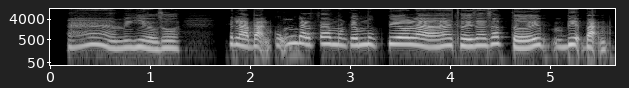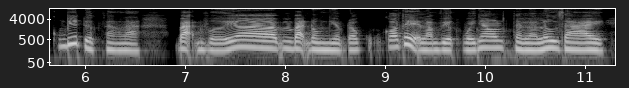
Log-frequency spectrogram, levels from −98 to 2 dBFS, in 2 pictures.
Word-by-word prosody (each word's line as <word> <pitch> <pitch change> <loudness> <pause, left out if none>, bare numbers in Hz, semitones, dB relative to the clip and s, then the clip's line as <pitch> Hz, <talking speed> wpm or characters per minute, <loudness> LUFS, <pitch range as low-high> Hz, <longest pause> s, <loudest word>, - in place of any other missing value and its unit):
À, 265 +1 -4
mình 230 +1 -3
hiểu 230 -4 -1
rồi. 225 +2 -2 0.5
Thế - - -3
là 275 -4 +4
bạn 260 +1 +1
cũng 325 +6 -3
đặt 330 -4 +1
ra 330 0 +3
một 305 -1 -2
cái 290 0 +2
mục 305 -1 -2
tiêu 320 -1 +4
là 265 -5 +4
ha, 280 +2 +1
thời 275 -2 +2
gian 285 +1 0
sắp 330 +1 -1
tới 240 +3 +4
biết 265 +2 -2
bạn 235 -6 +3
cũng 260 - -9
biết 330 +3 +1
được 210 -6 -4
rằng 180 -3 -5
là 170 -2 -5 0.4
bạn 205 -2 +1
với, 180 +2 -2
à, 230 -3 +4
bạn 210 0 0
đồng 190 -2 -1
nghiệp 180 -2 -2
đó 185 -1 -3
cũng 185 - -24
có 240 0 0
thể 290 +1 +2
làm 180 0 -2
việc 180 -2 -1
với 180 -1 -1
nhau 230 +1 0
thật 200 - 0
là 180 0 0
lâu 220 +4 +3
dài, 190 -3 +1
235 Hz, 240 wpm, -26 LUFS, 195-285 Hz, 0.5 s, là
